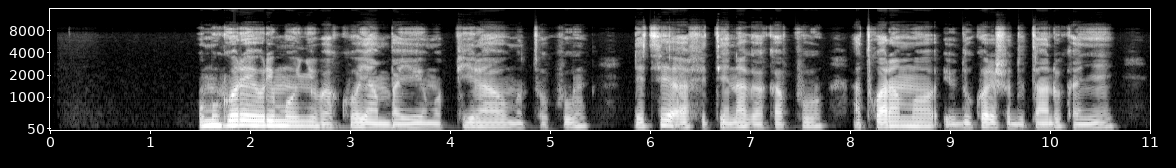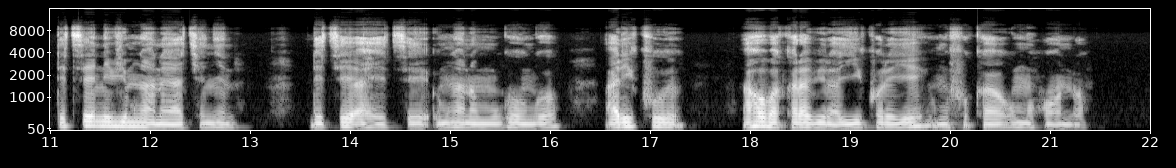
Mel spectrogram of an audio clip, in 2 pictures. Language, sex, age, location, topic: Kinyarwanda, male, 18-24, Nyagatare, health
